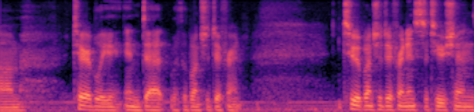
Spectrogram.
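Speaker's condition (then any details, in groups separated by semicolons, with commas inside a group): No condition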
